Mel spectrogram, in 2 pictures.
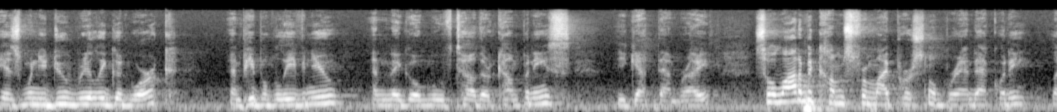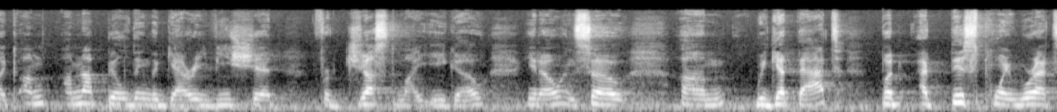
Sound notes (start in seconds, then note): none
